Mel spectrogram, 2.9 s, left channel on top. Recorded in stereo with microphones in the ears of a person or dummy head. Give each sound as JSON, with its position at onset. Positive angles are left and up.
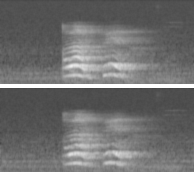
{"t": 0.9, "sound": "a child speaking", "side_deg": 45, "distance_m": 1.0}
